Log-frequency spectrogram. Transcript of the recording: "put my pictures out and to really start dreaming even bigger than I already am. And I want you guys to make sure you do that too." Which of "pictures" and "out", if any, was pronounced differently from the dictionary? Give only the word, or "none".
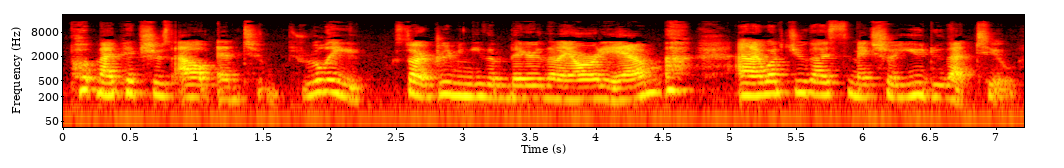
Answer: none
